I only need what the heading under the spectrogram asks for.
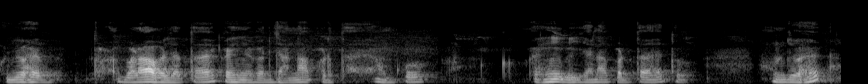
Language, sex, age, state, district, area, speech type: Hindi, male, 60+, Uttar Pradesh, Chandauli, rural, spontaneous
